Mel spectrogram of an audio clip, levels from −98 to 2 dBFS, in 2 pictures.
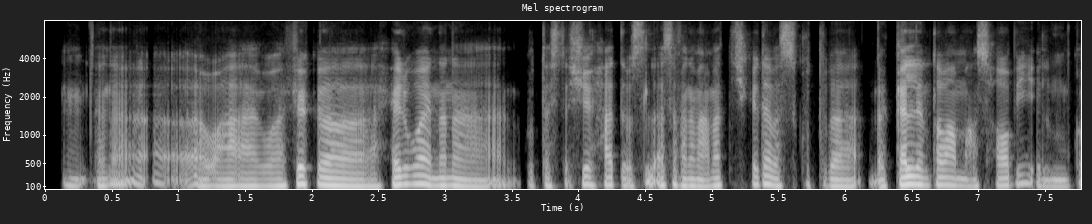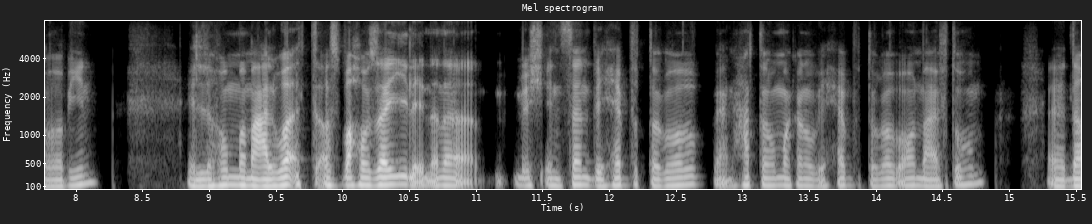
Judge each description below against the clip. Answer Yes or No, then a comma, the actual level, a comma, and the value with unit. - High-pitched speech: No, low, 120 Hz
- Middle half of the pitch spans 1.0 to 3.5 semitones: Yes, narrow, 2.5 semitones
